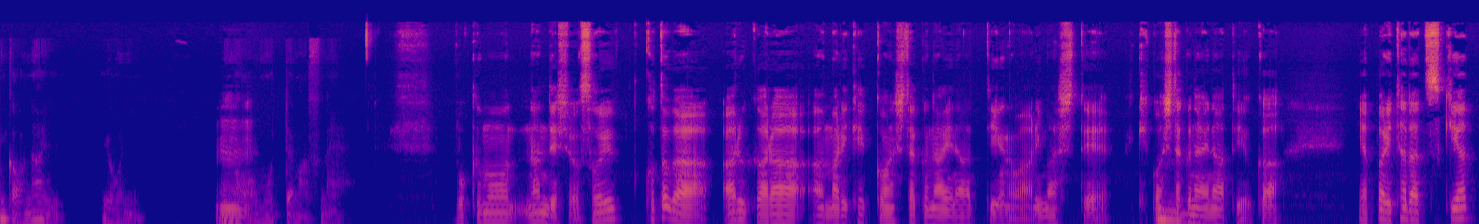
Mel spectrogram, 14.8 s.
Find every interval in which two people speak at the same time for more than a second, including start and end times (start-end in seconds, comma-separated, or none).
none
